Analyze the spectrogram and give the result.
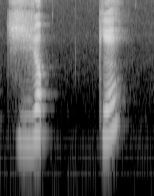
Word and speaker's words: Jacquet: Do you pronounce the T? No. – I don't. – Yes? No. – I mean, I don't ever say it. – Luke Jokit. No.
